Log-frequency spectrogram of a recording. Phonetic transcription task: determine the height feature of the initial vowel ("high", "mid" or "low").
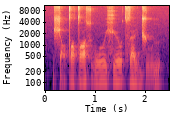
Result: low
